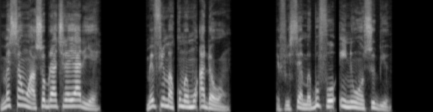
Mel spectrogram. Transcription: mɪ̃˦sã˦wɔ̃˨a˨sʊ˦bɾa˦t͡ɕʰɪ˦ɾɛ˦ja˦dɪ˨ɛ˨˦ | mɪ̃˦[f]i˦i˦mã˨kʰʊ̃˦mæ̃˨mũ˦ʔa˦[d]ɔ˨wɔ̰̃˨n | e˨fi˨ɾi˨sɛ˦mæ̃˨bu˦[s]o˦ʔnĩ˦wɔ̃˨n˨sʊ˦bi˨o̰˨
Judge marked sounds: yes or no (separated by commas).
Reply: yes, yes, no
